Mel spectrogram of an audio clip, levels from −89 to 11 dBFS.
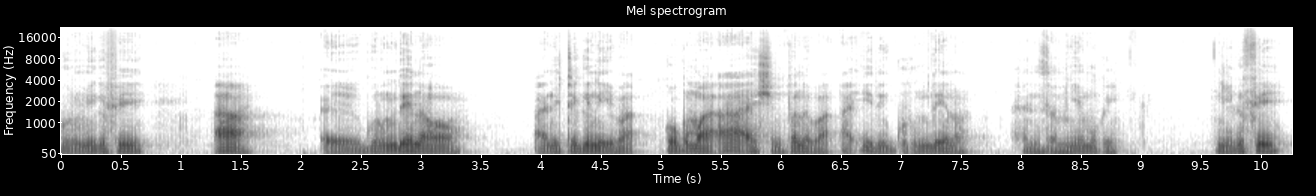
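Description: From start to finish, the speech carries overlap-add ripple. The audio was split into windowed frames and rebuilt with an overlap whose windows fail to sum to a steady gain. So the level dips and swells once per frame, around 50 times a second. The swings are deep, about 60 dB from peak to trough. The result is a harsh, buzzing flutter over every syllable, like a rough robotic tremolo.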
